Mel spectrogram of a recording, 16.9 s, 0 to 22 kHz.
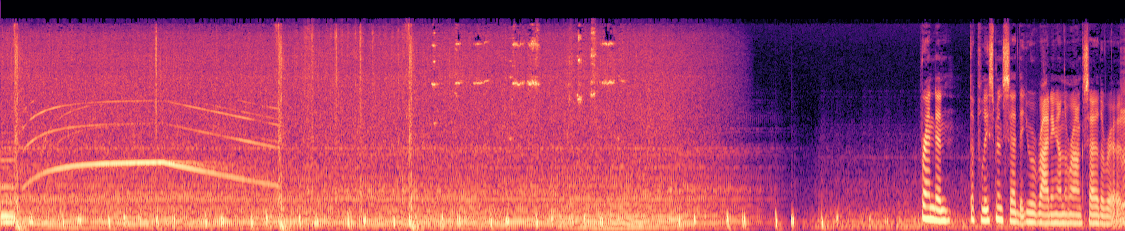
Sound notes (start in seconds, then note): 0.0 heart pumping; 0.1 car door closing and siren wailing; 6.0 car doors closing; 6.3 squeaking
